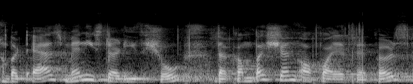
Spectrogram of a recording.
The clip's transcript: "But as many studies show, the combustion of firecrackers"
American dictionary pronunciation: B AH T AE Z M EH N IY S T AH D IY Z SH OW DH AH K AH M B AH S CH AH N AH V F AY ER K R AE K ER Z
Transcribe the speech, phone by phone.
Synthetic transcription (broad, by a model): B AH T AE Z M EH N IY S T AH D IY Z SH OW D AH K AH M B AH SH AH N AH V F AY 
